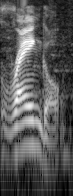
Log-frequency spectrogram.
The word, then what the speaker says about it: Wrangle: pronounce that name uh his name is Wrangle like wrangling wrangling up some uh cattle Wrangle y I'm I'm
